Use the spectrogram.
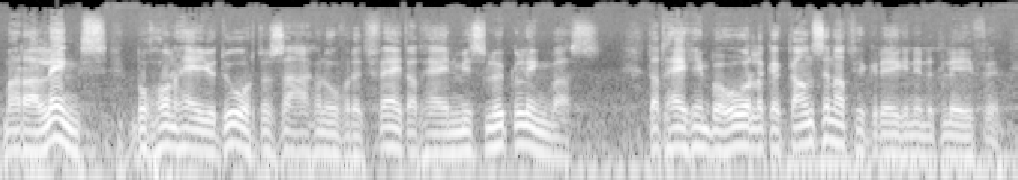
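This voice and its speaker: Actor as low-voiced, aggrieved rambling man, noisy recording. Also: fairly quick, natural voice. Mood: grumbling. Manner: digressive, self-correcting, repeats words emphatically. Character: aggrieved, rambling man recalling his overbearing father. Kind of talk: radio play dialogue, conversational storytelling.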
